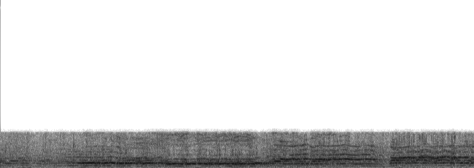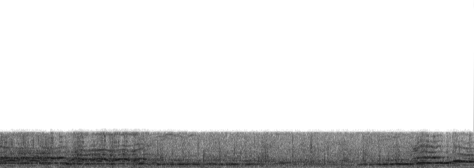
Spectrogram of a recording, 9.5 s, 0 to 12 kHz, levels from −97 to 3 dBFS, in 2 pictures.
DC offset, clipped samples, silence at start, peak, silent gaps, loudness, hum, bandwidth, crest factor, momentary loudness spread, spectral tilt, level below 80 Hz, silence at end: under 0.1%; under 0.1%; 0 s; -4 dBFS; none; -13 LUFS; none; 2.7 kHz; 8 dB; 11 LU; -16.5 dB/octave; -40 dBFS; 0 s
